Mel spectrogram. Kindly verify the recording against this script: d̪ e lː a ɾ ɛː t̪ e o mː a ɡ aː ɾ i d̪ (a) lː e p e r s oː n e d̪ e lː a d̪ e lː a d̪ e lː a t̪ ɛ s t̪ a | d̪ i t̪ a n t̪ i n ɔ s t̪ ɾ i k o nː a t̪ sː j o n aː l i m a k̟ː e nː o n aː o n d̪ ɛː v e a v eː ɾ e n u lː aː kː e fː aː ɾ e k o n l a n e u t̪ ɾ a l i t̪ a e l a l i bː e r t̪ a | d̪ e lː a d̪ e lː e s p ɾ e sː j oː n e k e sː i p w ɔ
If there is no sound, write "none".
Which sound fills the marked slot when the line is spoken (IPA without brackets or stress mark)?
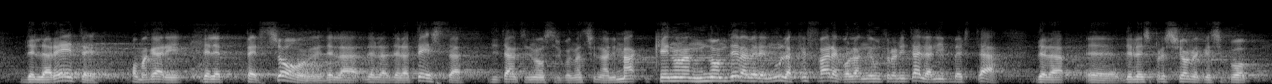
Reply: e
